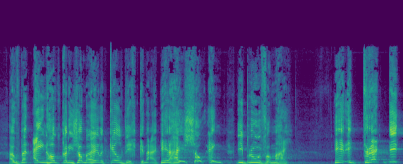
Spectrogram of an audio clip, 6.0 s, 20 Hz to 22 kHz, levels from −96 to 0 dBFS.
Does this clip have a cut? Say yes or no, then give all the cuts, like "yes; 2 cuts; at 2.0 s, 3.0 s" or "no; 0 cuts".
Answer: yes; 1 cut; at 2.4 s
